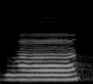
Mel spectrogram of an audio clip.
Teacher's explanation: الف سے پہلے زبر آ رہا ہے، الف مدہ ہو رہا ہے، لہذا الف مدہ کو ایک الف یعنی 2 حرکات کے برابر کھینچ کے پڑھیں گے، اور واو کو ہونٹوں کی گلائی کے ساتھ ادا کر کے پڑھیں گے، واو، الف زبر وا۔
